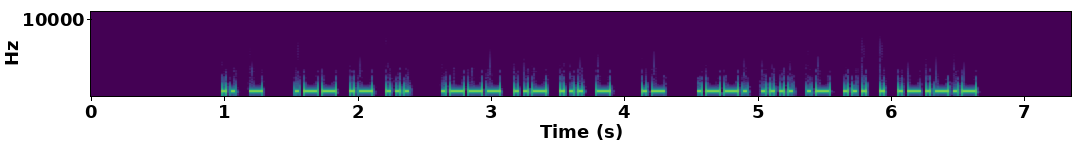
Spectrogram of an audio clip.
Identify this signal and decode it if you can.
Morse code, heard as a keyed tone, about 34 wpm, 700 Hz. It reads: IT WAS JUST A PHASE.
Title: Sentences from Top 1200 Words 35wpm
